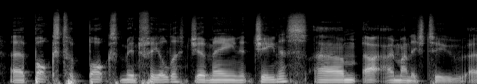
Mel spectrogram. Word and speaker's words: Jenas: Forest and Newcastle uh box tobox midfielder Germaine genus um I managed to pronounce his surname wrong of course and called him jenus for most of the interview I think I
